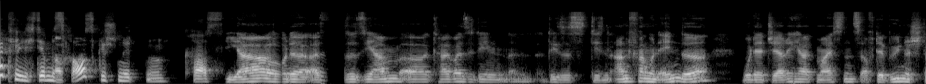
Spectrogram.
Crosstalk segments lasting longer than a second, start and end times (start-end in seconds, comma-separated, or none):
none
